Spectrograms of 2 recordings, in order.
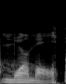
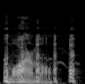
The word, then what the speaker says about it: Marmol: Not Mormol. – Marmol.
